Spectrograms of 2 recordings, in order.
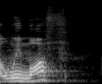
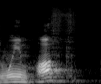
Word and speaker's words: Wim Hof: Em Portugal se fala Wim Hof, no Brasil nós pronunciamos o H, então falaremos Wim Hof, Exato.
